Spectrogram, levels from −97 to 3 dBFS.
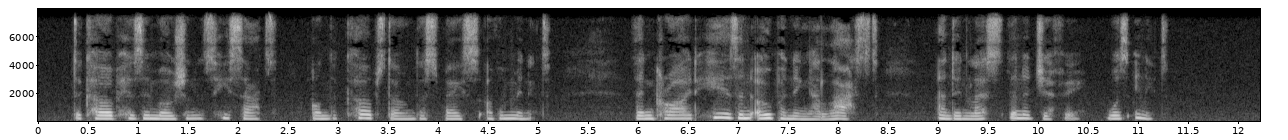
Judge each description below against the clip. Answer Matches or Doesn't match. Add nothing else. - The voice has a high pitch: Matches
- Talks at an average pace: Matches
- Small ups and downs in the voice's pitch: Matches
